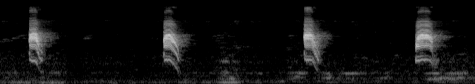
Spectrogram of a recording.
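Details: Long-tailed shrike, used as a lure to get other shrikes singing: four loud, harsh, rasping notes about 1.3 seconds apart, each sweeping down slightly, with a faint low hum underneath.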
